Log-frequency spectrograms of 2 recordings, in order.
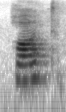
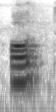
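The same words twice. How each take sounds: First: The vowel is not a pure O sound. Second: The vowel is a pure O sound. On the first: The speaker calls it right. "You say hot" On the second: The speaker calls it wrong. "You don't exactly say O. You don't say hot"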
